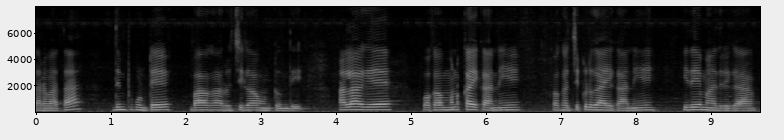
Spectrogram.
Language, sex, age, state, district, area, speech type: Telugu, female, 60+, Andhra Pradesh, Sri Balaji, urban, spontaneous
